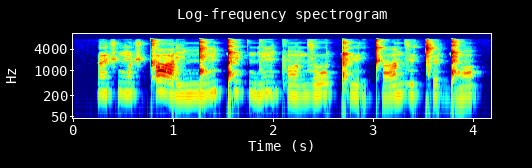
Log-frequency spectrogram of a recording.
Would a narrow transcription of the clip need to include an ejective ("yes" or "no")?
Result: yes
